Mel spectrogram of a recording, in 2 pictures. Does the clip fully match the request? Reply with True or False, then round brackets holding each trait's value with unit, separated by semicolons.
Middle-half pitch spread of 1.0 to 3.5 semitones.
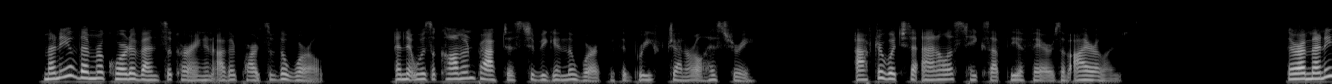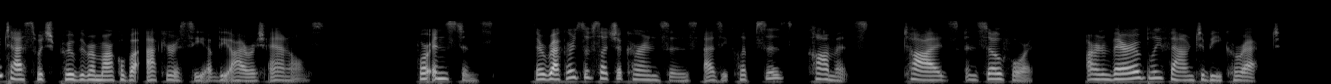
False (4.1 semitones)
